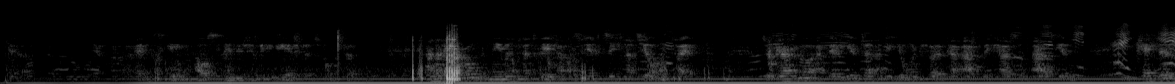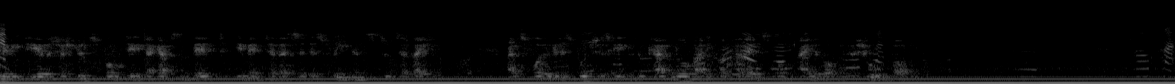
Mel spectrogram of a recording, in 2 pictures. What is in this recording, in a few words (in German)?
Nachrichten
